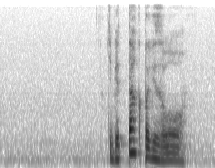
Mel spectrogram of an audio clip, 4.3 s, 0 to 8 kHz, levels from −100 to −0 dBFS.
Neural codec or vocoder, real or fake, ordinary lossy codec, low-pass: none; real; none; 7.2 kHz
